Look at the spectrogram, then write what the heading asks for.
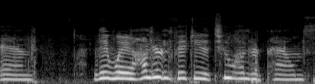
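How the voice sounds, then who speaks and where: A woman speaks with fairly even intonation. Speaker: YouTuber presenting own fantasy world. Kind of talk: reading aloud with commentary. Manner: casual.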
